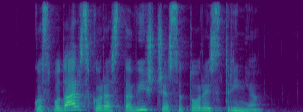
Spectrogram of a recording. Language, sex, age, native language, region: Slovenian, female, 30-49, Slovenian, Savinja region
